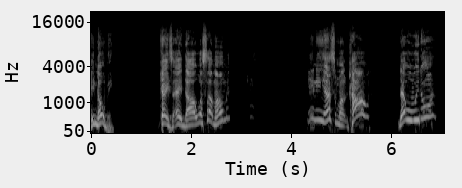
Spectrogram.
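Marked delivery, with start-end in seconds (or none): 1.7-6.8 high-pitched, mock confrontational tone. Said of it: "And I'ma approach him".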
